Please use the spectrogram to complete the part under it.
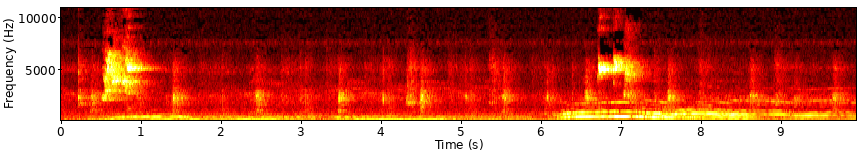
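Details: Two cats in a fight, low moaning growl held for several seconds followed by rising and wavering howls, quieter, with a couple of sharp hissing bursts.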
